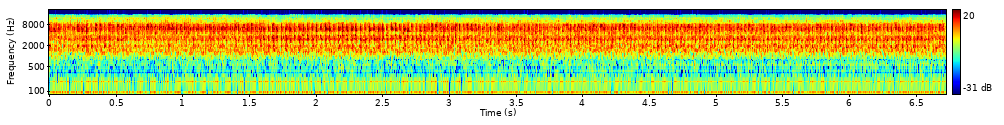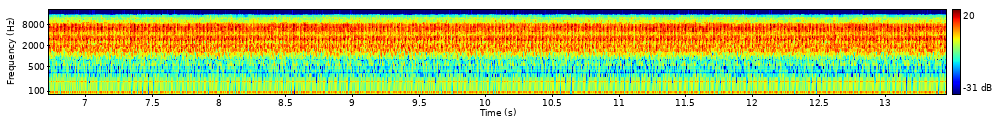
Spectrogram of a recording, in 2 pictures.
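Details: John Deere 5205 tractor diesel after a Stanadyne DB4327-5913 injection pump replacement, idling in rain: a deep, steady beat with no misses or knocks. No leaks are seen, and it runs smoothly.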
